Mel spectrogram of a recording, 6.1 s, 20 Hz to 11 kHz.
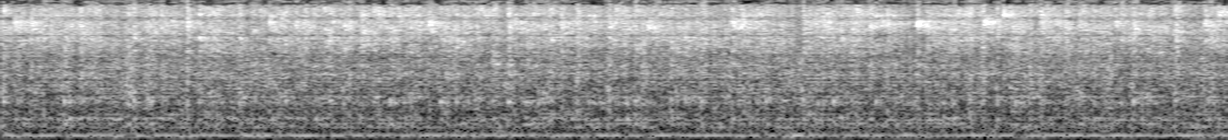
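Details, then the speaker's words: Drag car's first start after loose flex plate bolts were fixed, with a new ATI flex plate, Circle D stator and refitted Powerglide, transmission fluid still low: a loud, steady V8 idle that runs rich, with no rattle. "All right, guys. Well, everything sounds really good. Wow, that thing is rich in here."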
